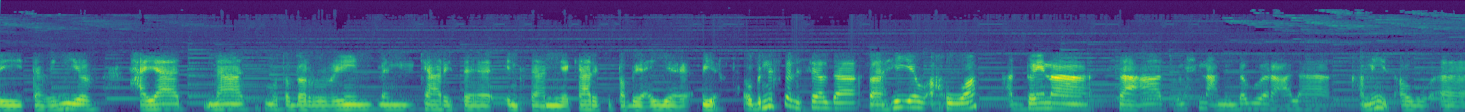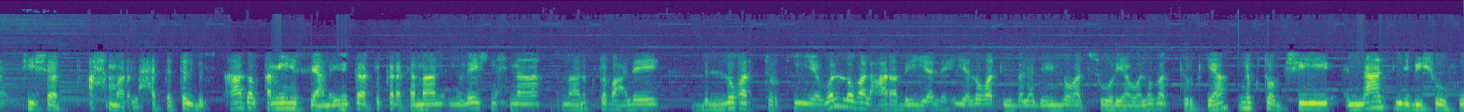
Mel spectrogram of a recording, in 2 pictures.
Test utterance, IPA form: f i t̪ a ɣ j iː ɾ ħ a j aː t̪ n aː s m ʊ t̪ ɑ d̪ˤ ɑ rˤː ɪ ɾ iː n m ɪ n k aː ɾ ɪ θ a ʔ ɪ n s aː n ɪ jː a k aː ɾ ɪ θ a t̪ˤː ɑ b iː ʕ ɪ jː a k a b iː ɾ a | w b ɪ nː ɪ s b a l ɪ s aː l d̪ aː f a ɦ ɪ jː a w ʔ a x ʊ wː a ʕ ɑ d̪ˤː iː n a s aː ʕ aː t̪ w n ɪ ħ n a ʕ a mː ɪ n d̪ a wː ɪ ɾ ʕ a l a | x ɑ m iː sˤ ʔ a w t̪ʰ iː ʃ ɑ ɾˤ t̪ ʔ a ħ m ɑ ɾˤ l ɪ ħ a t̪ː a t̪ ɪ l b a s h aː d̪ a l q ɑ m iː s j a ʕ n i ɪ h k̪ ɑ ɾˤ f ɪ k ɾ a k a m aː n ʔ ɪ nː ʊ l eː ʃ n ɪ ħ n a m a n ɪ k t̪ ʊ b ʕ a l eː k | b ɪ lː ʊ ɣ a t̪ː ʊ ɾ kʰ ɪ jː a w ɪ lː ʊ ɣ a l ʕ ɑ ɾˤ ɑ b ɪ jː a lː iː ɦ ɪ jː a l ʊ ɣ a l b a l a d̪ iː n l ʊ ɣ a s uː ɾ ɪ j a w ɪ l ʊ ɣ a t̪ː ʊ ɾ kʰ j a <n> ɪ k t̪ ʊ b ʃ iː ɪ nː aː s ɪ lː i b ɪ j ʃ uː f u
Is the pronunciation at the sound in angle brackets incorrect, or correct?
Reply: correct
